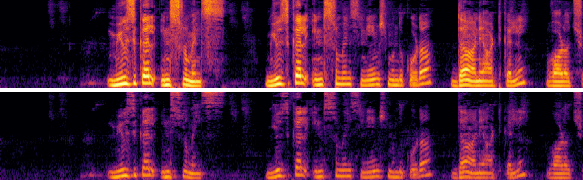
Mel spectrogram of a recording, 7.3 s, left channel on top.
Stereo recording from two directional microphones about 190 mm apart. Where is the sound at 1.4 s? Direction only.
50° left (ahead or behind).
